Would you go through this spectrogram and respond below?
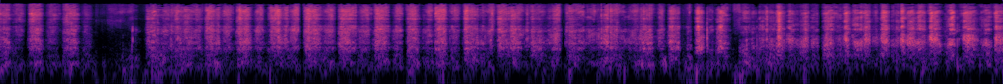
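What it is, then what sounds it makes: Cardboard box. Fingertips and nails rub and scratch a small, hollow black cardboard necklace package with a printed label. The result is a continuous dry, papery scraping and brushing texture with irregular rhythmic strokes. A brief quieter pause comes near the two-second mark.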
